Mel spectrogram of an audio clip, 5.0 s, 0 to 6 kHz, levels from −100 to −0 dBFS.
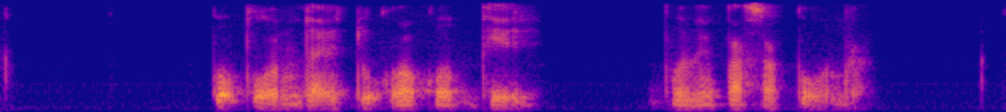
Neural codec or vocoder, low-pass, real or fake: autoencoder, 22.05 kHz, a latent of 192 numbers a frame, VITS, trained on one speaker; 5.4 kHz; fake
